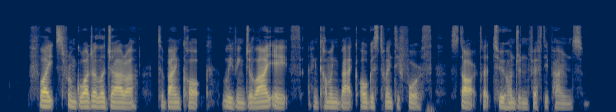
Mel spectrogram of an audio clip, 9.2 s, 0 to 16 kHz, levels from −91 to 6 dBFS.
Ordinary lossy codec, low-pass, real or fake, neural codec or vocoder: none; 7.2 kHz; real; none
